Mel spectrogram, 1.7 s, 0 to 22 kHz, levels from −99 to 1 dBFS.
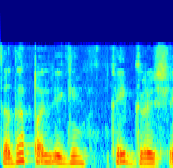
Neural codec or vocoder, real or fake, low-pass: codec, 16 kHz, 8 kbps, FunCodec, trained on LibriTTS, 25 frames a second; fake; 7.2 kHz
